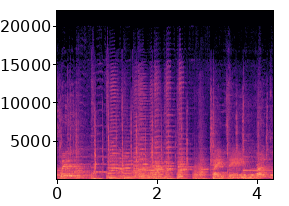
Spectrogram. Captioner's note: tap shoes click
